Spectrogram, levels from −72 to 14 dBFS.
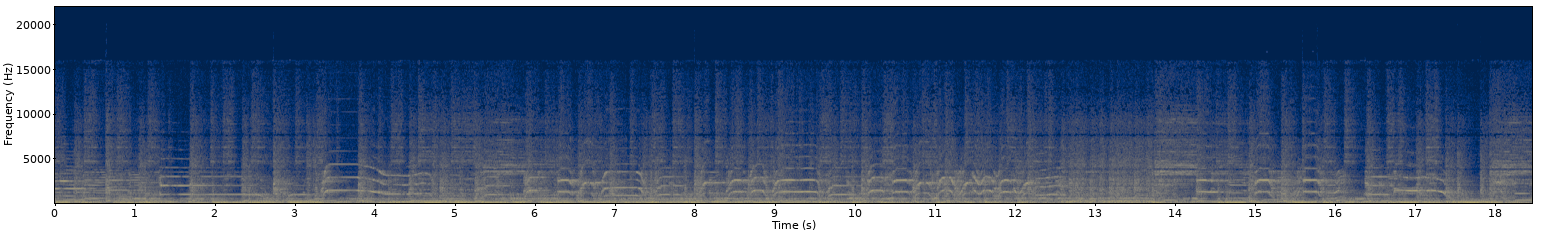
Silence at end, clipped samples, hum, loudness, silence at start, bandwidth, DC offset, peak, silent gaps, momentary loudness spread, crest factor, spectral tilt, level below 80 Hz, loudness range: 0 s; under 0.1%; none; -16 LUFS; 0 s; 16.5 kHz; under 0.1%; -4 dBFS; none; 4 LU; 12 dB; -5.5 dB/octave; -32 dBFS; 2 LU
